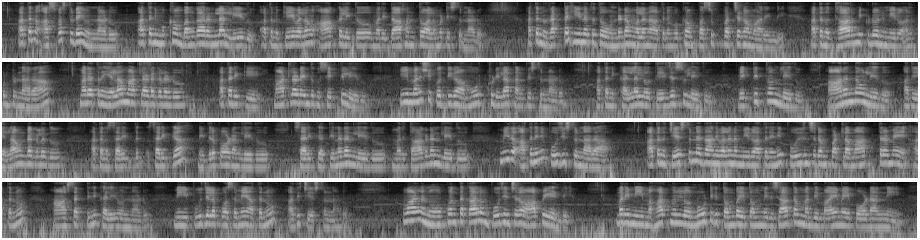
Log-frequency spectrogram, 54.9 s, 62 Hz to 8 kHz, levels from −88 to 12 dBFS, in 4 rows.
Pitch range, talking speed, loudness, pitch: 180-230 Hz, 105 wpm, -24 LUFS, 200 Hz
